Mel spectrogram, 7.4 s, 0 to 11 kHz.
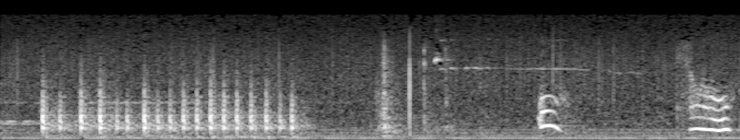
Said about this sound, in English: Whatever do you mean by knocking on my door when the sign plainly says absolutely no knocking until after 9 o'clock daylight saving moon time?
